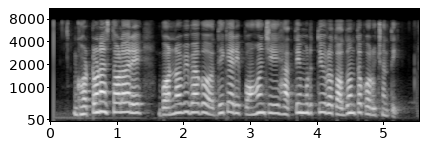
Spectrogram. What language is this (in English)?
Odia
